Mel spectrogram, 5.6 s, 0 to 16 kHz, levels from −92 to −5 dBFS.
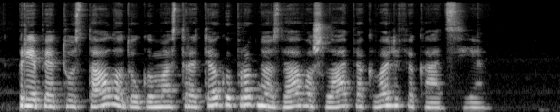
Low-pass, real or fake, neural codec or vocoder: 14.4 kHz; real; none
